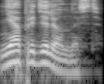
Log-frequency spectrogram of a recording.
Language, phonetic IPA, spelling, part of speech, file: Russian, [nʲɪəprʲɪdʲɪˈlʲɵnːəsʲtʲ], неопределённость, noun, Ru-неопределённость.ogg
- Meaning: 1. abeyance 2. uncertainty, incertitude, doubtfulness, ambiguity, indeterminacy, indetermination, vagueness 3. suspense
